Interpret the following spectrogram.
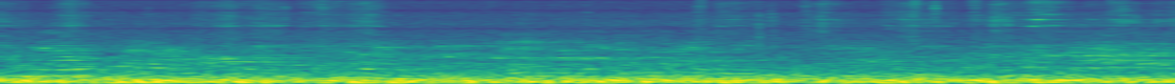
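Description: Soft, irregular scratching of a paintbrush laying glaze on the inside of a bisque-fired clay bowl, over a steady low room hum.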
